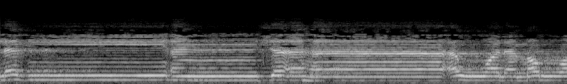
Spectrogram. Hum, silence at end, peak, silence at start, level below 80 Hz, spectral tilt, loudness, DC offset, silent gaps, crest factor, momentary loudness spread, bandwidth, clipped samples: none; 0 s; -4 dBFS; 0 s; -48 dBFS; -5 dB/octave; -16 LUFS; under 0.1%; none; 12 dB; 5 LU; 8.2 kHz; under 0.1%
